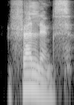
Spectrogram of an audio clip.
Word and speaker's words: phalanx: phalanx라고 읽을 것 같은데 발음서부터 그래서 거기 보면 우선 발음이 어떻게 되냐면 phalanx 앞에다 음절을 두네요.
